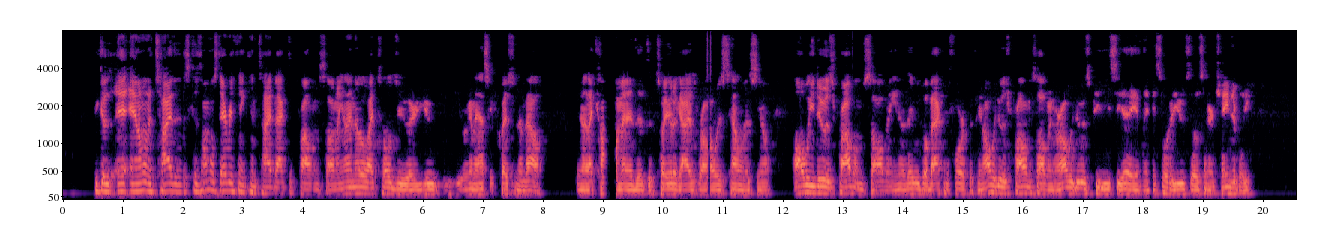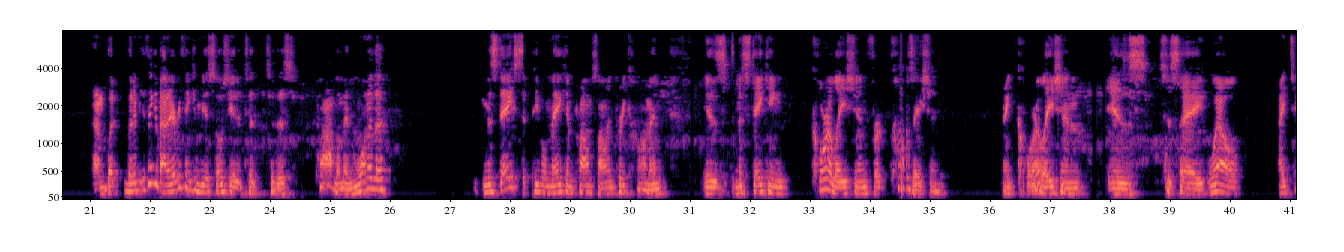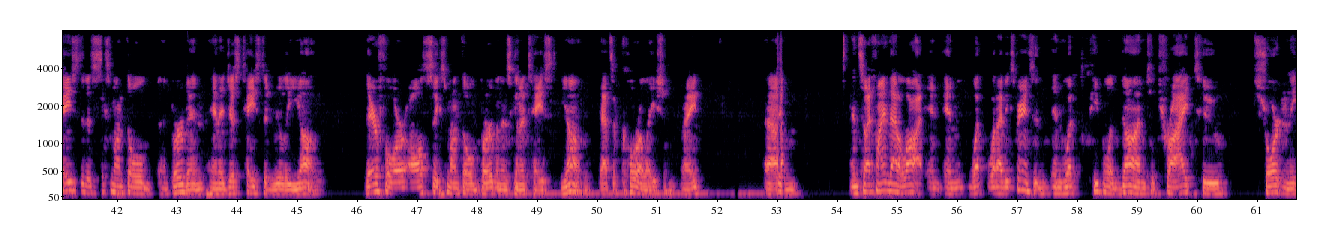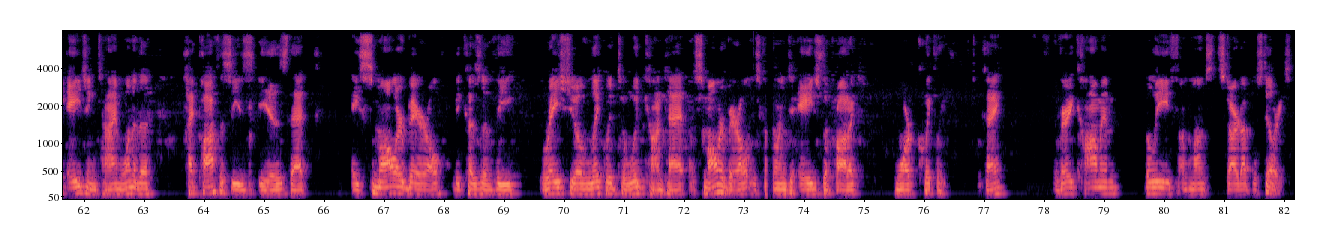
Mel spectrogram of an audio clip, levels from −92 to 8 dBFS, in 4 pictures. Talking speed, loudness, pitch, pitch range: 155 wpm, -21 LUFS, 105 Hz, 95-115 Hz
